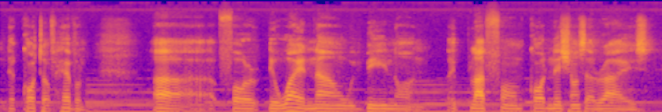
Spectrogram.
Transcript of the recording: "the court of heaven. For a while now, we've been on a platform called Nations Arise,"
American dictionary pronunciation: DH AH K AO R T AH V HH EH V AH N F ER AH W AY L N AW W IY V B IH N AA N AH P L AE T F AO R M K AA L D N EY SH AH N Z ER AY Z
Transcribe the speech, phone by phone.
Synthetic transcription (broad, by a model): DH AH K AO T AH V HH EH V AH N F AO AH W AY N AW W IY V B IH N AA N AH P L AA T F AO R M K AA D N EY SH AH N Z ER AY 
